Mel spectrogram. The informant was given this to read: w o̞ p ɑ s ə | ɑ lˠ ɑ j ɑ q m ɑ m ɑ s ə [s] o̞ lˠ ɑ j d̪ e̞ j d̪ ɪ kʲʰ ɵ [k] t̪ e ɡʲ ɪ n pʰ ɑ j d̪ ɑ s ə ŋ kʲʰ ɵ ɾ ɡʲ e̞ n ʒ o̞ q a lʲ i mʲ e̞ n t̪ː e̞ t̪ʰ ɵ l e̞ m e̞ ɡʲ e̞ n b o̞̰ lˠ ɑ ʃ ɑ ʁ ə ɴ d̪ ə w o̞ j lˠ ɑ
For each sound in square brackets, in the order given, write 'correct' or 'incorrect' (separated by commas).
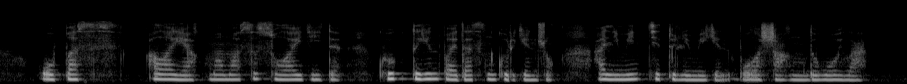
correct, correct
